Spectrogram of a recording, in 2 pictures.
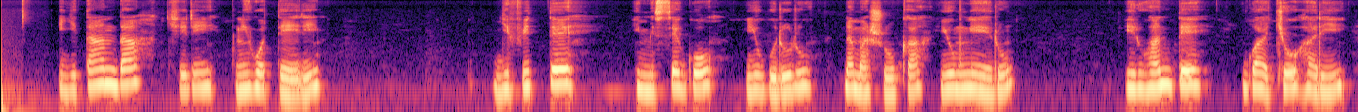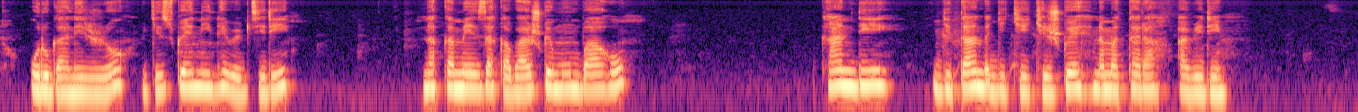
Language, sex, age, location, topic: Kinyarwanda, female, 18-24, Kigali, finance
